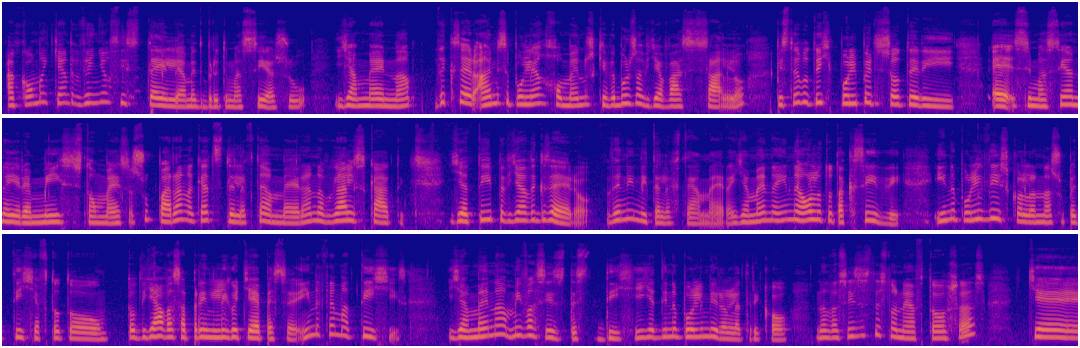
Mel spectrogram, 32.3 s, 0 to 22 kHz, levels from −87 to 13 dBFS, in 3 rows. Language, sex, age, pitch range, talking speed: Greek, female, 20-39, 205-255 Hz, 175 wpm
